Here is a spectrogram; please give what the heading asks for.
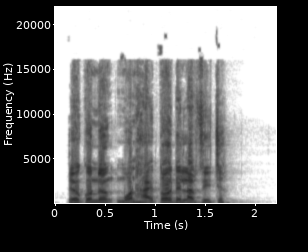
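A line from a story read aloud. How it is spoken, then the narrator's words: Angry loud question. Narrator (Vietnamese): Nguyên Bình tức giận hỏi to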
